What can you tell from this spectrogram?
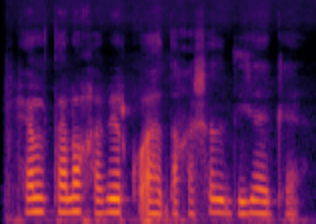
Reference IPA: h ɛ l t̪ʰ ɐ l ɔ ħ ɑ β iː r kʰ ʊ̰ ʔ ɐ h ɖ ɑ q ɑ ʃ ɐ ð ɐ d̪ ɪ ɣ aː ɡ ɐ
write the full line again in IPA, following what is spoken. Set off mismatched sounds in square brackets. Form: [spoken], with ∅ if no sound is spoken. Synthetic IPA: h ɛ l t̪ʰ ɐ l ɔ [χ] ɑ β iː r kʰ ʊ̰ ʔ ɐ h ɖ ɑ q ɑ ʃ ɐ ð ɐ d̪ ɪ ɣ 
